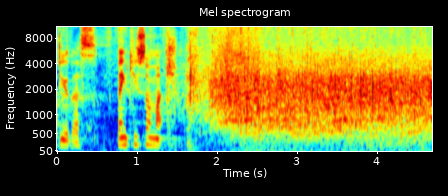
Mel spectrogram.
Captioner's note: applause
